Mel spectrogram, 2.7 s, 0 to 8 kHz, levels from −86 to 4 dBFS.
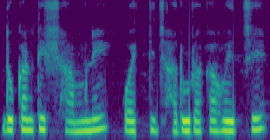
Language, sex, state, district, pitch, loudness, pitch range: Bengali, female, West Bengal, Alipurduar, 215 Hz, -17 LUFS, 210-235 Hz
